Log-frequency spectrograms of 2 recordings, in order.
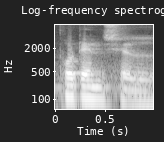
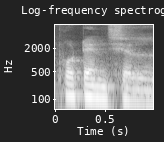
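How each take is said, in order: No difference in how they are said.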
